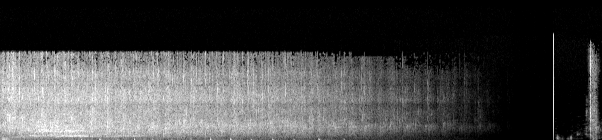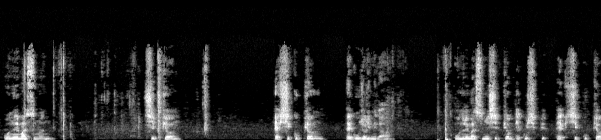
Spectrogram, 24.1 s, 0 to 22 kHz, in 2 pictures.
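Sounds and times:
audience applauding: 0.0s - 9.7s
speech: 12.2s - 13.3s, 15.0s - 16.2s, 17.5s - 20.0s, 21.2s - 24.0s.

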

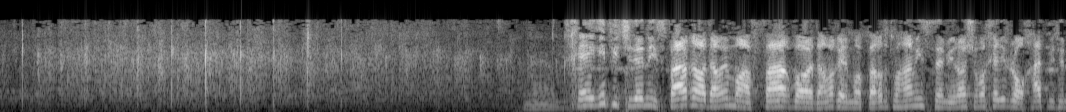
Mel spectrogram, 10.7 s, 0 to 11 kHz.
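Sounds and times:
audience at a seminar clapping: 0.0s - 6.8s
sharper evenly spaced claps above the crowd: 0.1s - 5.6s
speech: 5.8s - 10.6s.

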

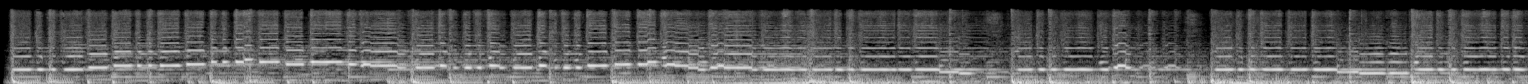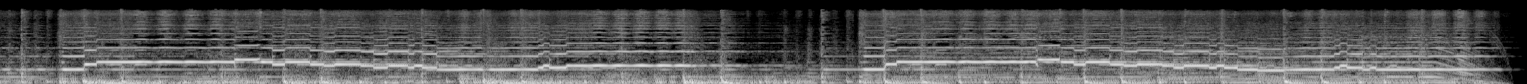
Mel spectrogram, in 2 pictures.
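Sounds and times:
patriotic flute instrumental ringtone: 0.0s - 30.5s.

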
